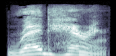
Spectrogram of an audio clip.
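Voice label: "red herring", English word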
